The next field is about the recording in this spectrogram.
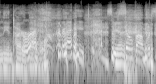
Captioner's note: laughing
